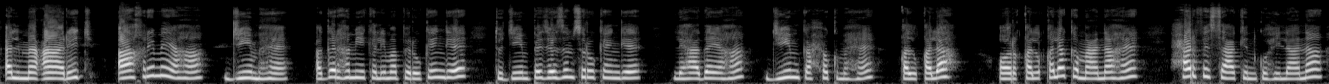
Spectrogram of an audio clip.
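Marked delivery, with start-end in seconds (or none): none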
